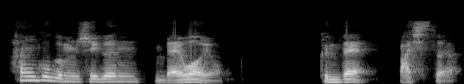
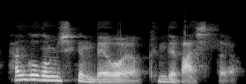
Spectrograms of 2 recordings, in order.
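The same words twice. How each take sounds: First: It is read at a normal pace. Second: It is read a little faster.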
